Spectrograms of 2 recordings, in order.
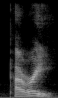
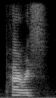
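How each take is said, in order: First: Paris the French way, with a silent S; slow French-style "Paris", ending on ee; French pronunciation of Paris. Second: Paris the English way, with a sounded S; anglicised "Paris", stressed on the first syllable; English pronunciation of Paris. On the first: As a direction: say "Paris" as pa-REE, drawn out. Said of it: "You see the difference". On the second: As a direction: say "Paris" as PARR-iss, slowly. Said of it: "We say Paris, not Paris". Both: Shown as a demonstration.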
